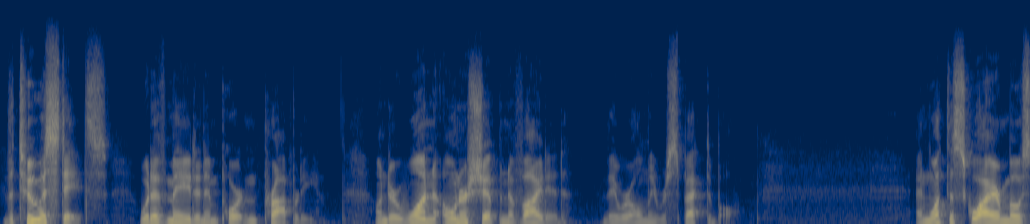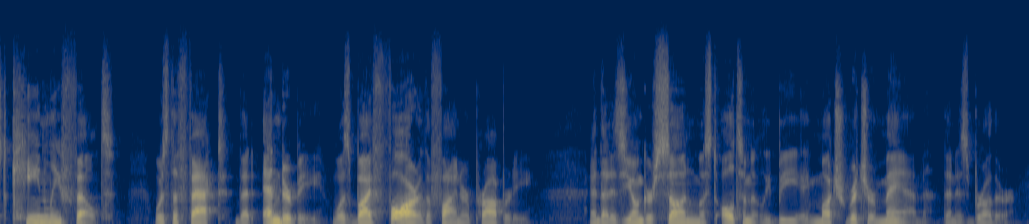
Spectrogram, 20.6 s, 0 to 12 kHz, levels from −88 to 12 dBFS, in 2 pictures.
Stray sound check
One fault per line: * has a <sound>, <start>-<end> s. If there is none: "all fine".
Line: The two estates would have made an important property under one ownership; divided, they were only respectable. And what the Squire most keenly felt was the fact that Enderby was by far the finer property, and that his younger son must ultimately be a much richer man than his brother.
all fine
